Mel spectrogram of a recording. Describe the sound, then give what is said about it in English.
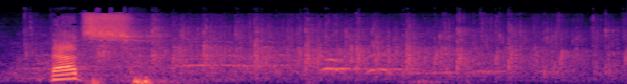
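A crowd bursts into sustained applause after a loud shout, dense clapping filling the space with scattered cheers and whoops rising over it. “You can clap right now.”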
